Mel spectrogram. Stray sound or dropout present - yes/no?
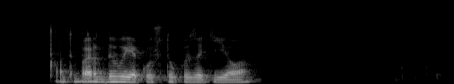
no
